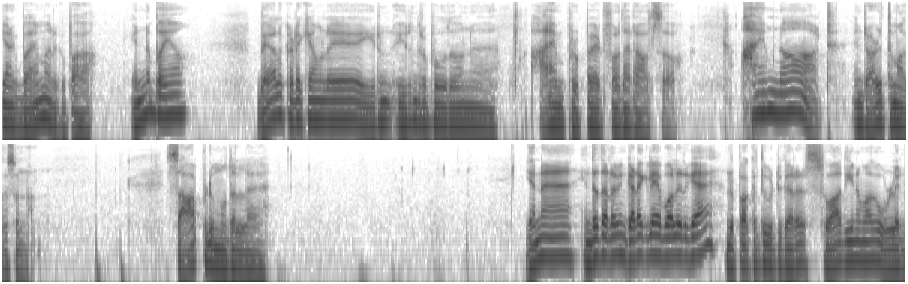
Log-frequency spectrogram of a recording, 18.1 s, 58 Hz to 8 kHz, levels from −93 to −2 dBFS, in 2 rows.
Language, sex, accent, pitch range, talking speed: Tamil, male, native, 95-125 Hz, 105 wpm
